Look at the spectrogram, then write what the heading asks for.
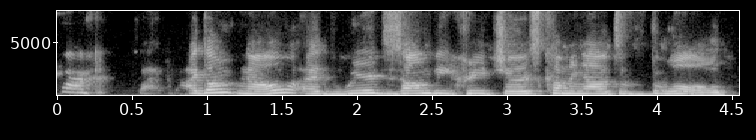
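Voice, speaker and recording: A woman's voice: fairly high pitch, moderate pace, natural voice. A woman reading the part of a harried, sweary young band member fleeing monsters in a horror comedy table read. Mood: urgent.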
